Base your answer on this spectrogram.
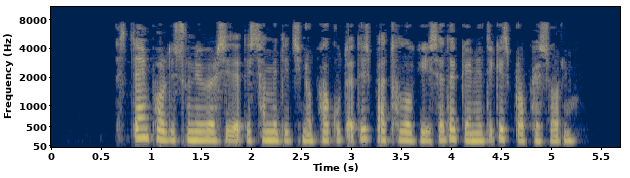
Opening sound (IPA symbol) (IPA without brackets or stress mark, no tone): s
